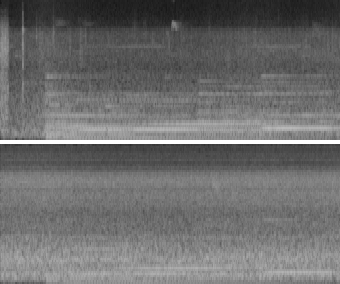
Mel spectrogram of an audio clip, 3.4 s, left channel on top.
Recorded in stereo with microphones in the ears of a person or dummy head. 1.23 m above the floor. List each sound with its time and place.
0.4 s a piano: 45° left (ahead or behind), 1.7 m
